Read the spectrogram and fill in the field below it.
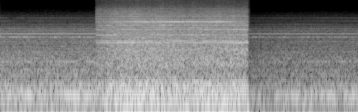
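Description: A jet roars loudly as it flies past.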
